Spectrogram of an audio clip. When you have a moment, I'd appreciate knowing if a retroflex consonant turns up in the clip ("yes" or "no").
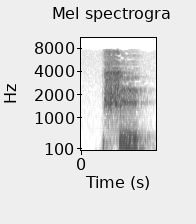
yes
